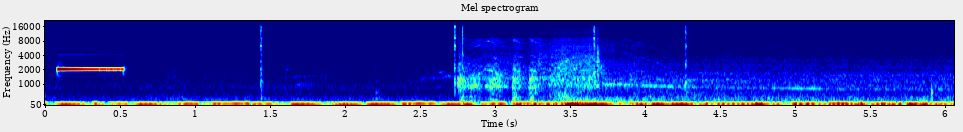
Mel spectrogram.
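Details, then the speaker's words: 2006 Acura TL after ignition starter switch replacement: one chime, brief starter whir, engine catches and settles to steady idle; relay buzzing gone, though intermittent starter grinding on flywheel at initial crank remains. "It sounds a little bit more healthy. So no more buzzing noise."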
